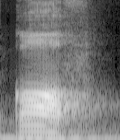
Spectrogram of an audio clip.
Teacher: लिहात यानी कौवे की मुत्तसिल ज़ुबान की जड़ और उससे काफ अदा होता है · ये काफ है और इसकी आवाज़ मोटी होती है और इसका मखरज है ज़ुबान की जड़, यानी कि ये ज़ुबान की बिल्कुल लास्ट वाली जड़, और इसको आप जस्ट ऊपर इसके मुत्तसिल में लगाएंगे, इसके करीब में टच करेंगे तो आप काफ की अदायगी कर लेंगे।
